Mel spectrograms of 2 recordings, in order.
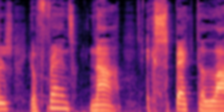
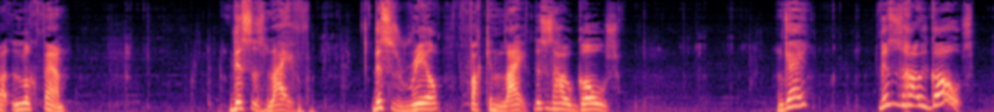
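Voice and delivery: talking while eating, with mouth full. Talking on the podcast while taking a bite of chicken: eating while talking. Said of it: "I'm sorry for eating on the podcast".

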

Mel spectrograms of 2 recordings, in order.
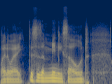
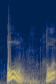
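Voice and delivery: high, slow, drawn-out cartoon frog puppet voice; 6 semitones higher than usual. Trying out this week's impression for the folks: Kermit the Frog impression. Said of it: "this week's impression is Kermit the Frog".

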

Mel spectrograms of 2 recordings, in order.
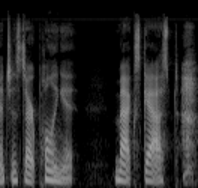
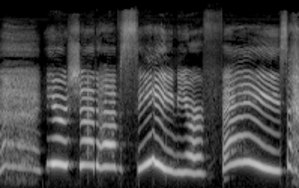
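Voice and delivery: shrill, high, loud, drawn-out gasp through laughter; 13 semitones higher, 10 dB louder than usual. Narrator reads a woman doubled over laughing at him, gasping between laughs. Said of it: "she gasped between laughs".

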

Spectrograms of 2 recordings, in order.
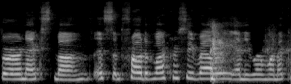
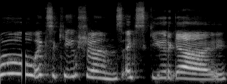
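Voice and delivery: mock rowdy crowd cheer, swooping and whooping; 3 semitones higher than usual. Telling a story about an execution, the speaker acts out the onlookers, imitating a cheering crowd. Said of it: "Everyone else just going".

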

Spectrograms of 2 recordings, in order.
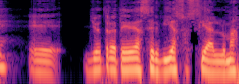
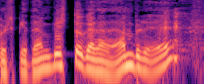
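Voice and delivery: put-on Castilian Spanish accent from Spain; 2 semitones higher, 4 dB louder than usual. Retelling what a Spaniard nearby said: Spanish accent. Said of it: "qué bien lo haces, el acento español".

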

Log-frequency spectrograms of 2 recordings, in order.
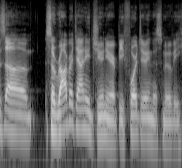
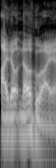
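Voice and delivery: ordinary delivery

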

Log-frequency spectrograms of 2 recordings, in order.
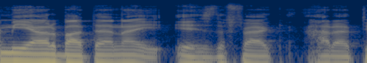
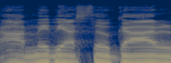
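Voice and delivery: normal talking voice

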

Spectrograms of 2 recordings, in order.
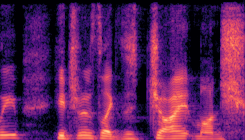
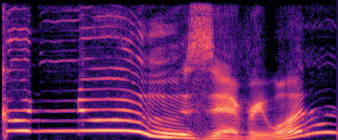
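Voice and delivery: very high sing-song, swooping, opening stretched out; 12 semitones higher than usual. Reminding the other player who Professor Putricide is: imitating Professor Putricide. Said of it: "He's the one who goes".

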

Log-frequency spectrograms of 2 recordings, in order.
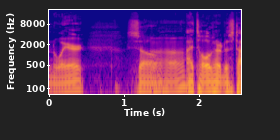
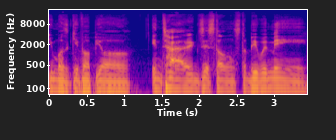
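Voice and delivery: put-on French accent, quieter; 3 semitones higher, 4 dB quieter than usual. Retelling chasing a princess around, imitating French duck farmer accent. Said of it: "speaking like a French duck farmer".

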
